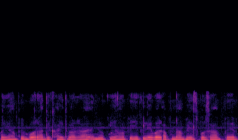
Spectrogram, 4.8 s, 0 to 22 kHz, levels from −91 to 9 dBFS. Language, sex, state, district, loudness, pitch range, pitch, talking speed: Hindi, male, Bihar, Lakhisarai, -37 LUFS, 160-165 Hz, 160 Hz, 215 wpm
